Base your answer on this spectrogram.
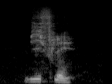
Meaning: to slap with the penis; to dickslap
- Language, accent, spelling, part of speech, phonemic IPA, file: French, France, bifler, verb, /bi.fle/, LL-Q150 (fra)-bifler.wav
